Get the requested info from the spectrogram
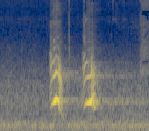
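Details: Ruger and Missy, a Newfoundland and a Great Pyrenees at play; two clear barks in quick succession about a third of a second apart over low background hum.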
